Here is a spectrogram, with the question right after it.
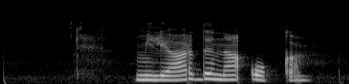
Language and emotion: Russian, neutral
